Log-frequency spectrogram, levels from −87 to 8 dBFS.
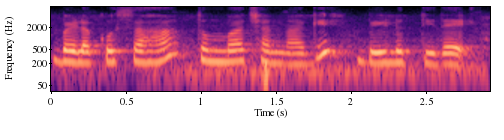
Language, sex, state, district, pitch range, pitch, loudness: Kannada, female, Karnataka, Bangalore, 215-245 Hz, 230 Hz, -15 LUFS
